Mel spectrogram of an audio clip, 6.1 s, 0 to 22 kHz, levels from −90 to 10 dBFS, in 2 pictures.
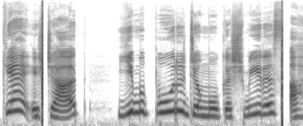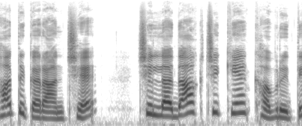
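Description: The radio link from an analogue FM wireless microphone fades twice, and each time the receiver's squelch cuts the output. That is a wireless microphone squelch dropout. At 0.40 to 0.48 s, static swells briefly before the speech falls into near silence for about 57 ms, then returns. The same happens at 2.80 to 2.90 s, where the muted gap is longer, about 80 ms.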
